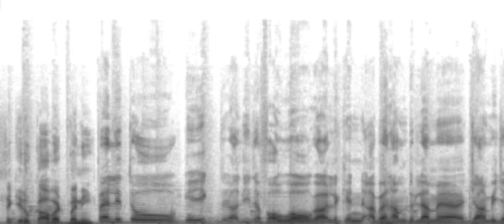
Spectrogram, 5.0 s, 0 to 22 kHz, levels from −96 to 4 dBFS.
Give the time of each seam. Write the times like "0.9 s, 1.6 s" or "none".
0.9 s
